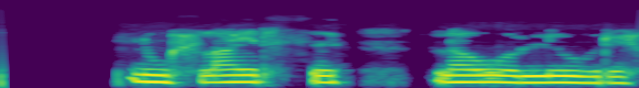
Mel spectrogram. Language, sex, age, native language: Icelandic, female, 9, Icelandic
